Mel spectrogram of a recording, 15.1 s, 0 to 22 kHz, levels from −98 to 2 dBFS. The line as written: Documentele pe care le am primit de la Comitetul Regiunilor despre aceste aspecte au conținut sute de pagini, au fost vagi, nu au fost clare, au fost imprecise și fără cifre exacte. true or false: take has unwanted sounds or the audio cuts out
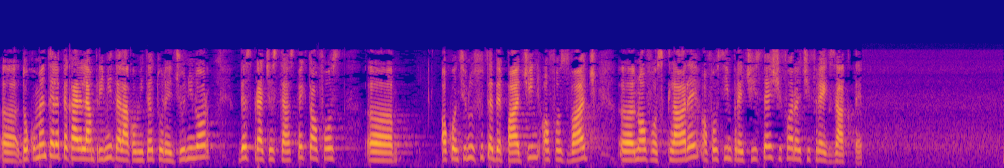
false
